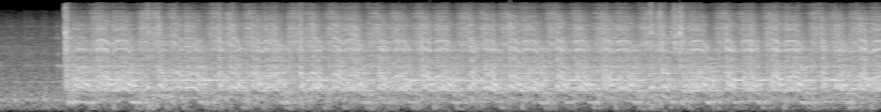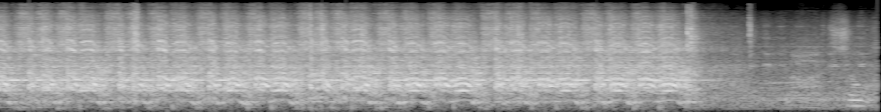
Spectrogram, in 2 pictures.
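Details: VW diesel (Mazda offroad build): steady cranking about three turns a second for ten seconds, almost catches with thick exhaust smoke but never picks up; owner thinks more cranking rpm and a battery are needed.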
